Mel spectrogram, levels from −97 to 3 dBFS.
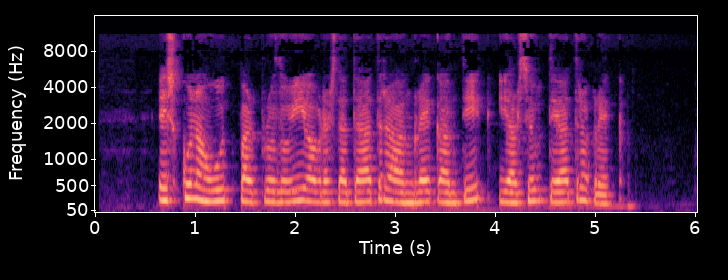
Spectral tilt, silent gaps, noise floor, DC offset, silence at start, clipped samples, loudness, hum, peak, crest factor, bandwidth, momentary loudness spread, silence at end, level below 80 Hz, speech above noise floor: -5.5 dB/octave; none; -64 dBFS; under 0.1%; 0.65 s; under 0.1%; -18 LUFS; none; -2 dBFS; 16 dB; 11.5 kHz; 6 LU; 0.65 s; -54 dBFS; 47 dB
